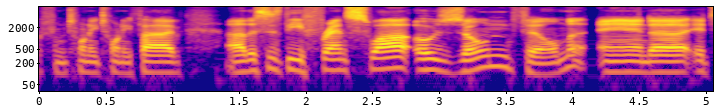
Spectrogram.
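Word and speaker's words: François: We're lucky I said Francois instead of Francois.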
